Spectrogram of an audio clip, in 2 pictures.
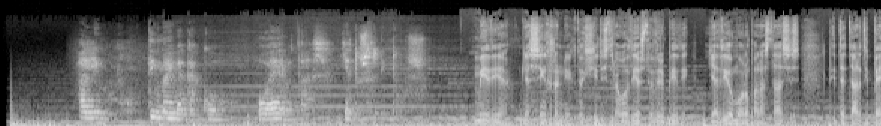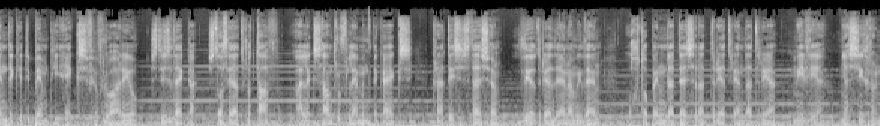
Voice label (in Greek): ΜΗΔΕΙΑ RADIO SPOT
